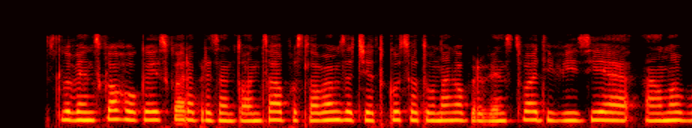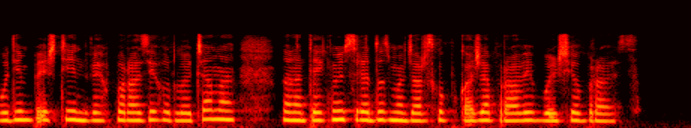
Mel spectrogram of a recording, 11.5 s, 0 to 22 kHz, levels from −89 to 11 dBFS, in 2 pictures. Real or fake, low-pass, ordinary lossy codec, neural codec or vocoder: fake; 7.2 kHz; none; codec, 16 kHz, 8 kbps, FreqCodec, smaller model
